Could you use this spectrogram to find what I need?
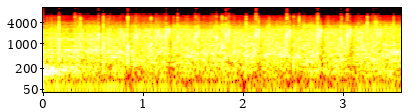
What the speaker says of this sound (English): Big round of applause for them for being so kind.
